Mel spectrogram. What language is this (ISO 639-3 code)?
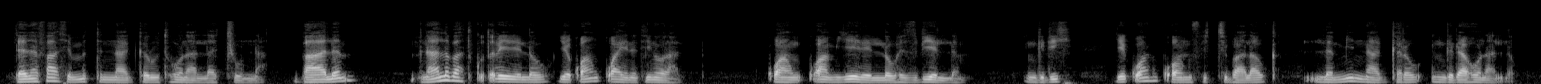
amh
